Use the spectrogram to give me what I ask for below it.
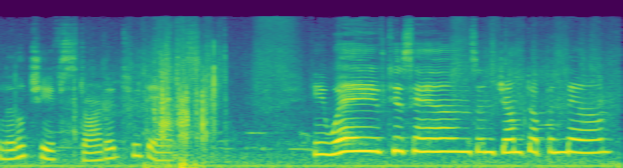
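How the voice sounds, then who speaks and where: Slow-paced and high-voiced, an older woman expressively reads a bedtime story for children in a grandmother's role. Background noise runs through the recording.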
